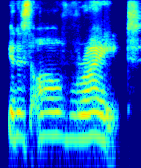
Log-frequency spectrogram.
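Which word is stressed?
right. The stress falls on the word right. "emphasize each word separately"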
